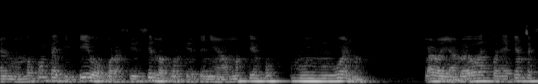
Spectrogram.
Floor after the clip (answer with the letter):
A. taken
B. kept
B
